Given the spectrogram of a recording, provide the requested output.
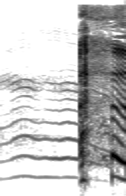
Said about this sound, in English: You named your male cat Jewel? It's Jewel, like short for Juliet, actually. Okay. You named your male cat Juliet? Didn't you hear what he sounds like when he's meowing?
